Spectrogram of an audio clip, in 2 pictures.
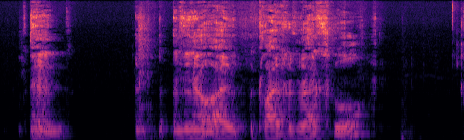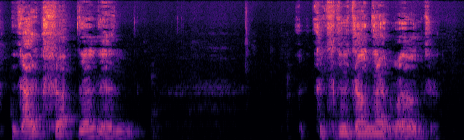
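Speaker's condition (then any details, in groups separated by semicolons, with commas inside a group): Möbius syndrome; lifelong rare disability, no facial expressions, no facial nerve control, cannot smile or frown, affects hearing and eyesight; incomplete lip closure, certain letters hard to pronounce, not understood by everybody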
